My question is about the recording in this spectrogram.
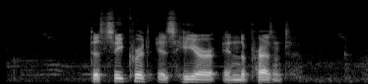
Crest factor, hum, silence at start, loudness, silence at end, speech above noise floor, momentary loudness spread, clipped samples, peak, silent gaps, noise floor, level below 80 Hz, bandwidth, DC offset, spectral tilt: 20 dB; none; 0.9 s; -22 LUFS; 0.85 s; 31 dB; 6 LU; under 0.1%; -4 dBFS; none; -54 dBFS; -72 dBFS; 13.5 kHz; under 0.1%; -4 dB/octave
